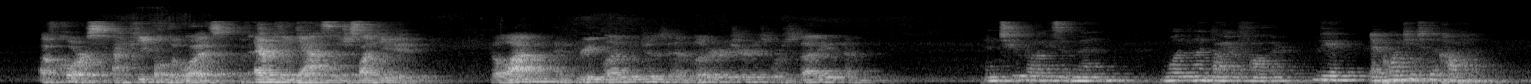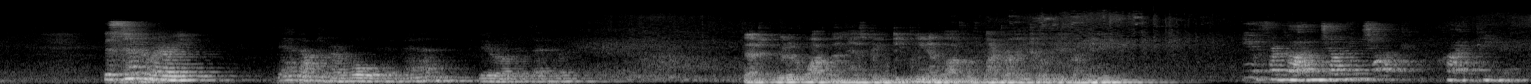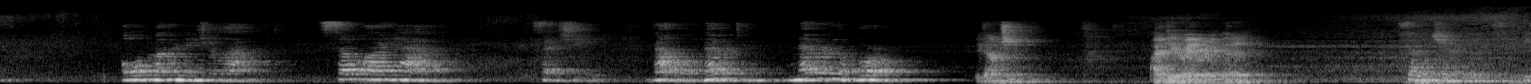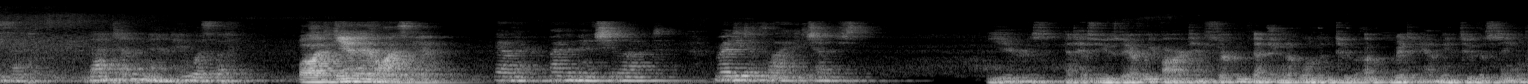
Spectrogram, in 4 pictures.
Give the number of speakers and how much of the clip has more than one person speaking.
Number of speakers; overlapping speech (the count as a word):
seven, no overlap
